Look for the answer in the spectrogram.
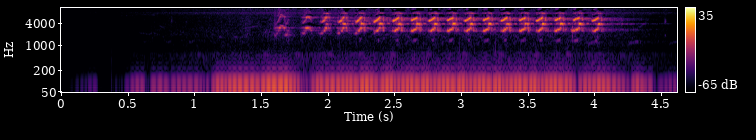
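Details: Woodpecker, the caladi tikotok, delivering a fast, regular series of sharp high notes forming a dry rattle of about two and a half seconds over a quiet background.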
